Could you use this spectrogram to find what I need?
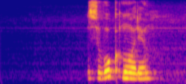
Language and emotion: Russian, neutral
